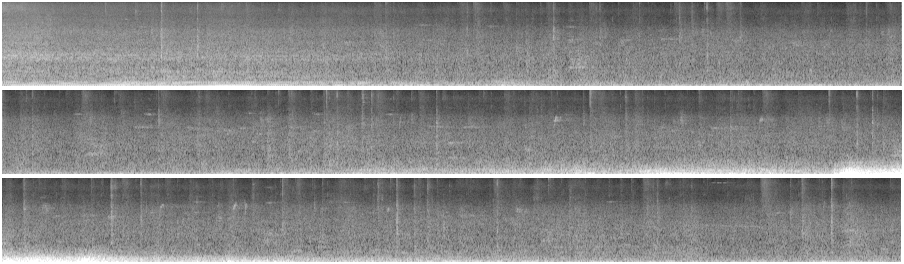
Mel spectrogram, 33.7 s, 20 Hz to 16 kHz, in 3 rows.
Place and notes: Beitou - Thunderstorm
Thunderstorm, Zoom H4n+ Soundman OKM II +Rode NT4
